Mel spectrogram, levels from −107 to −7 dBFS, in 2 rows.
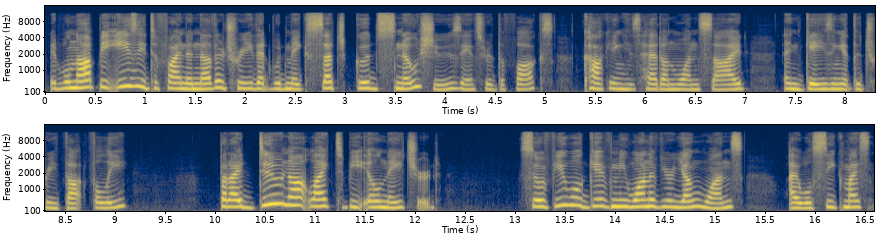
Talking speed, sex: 210 wpm, female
